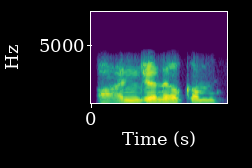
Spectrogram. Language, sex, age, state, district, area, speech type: Sindhi, male, 18-30, Rajasthan, Ajmer, urban, conversation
